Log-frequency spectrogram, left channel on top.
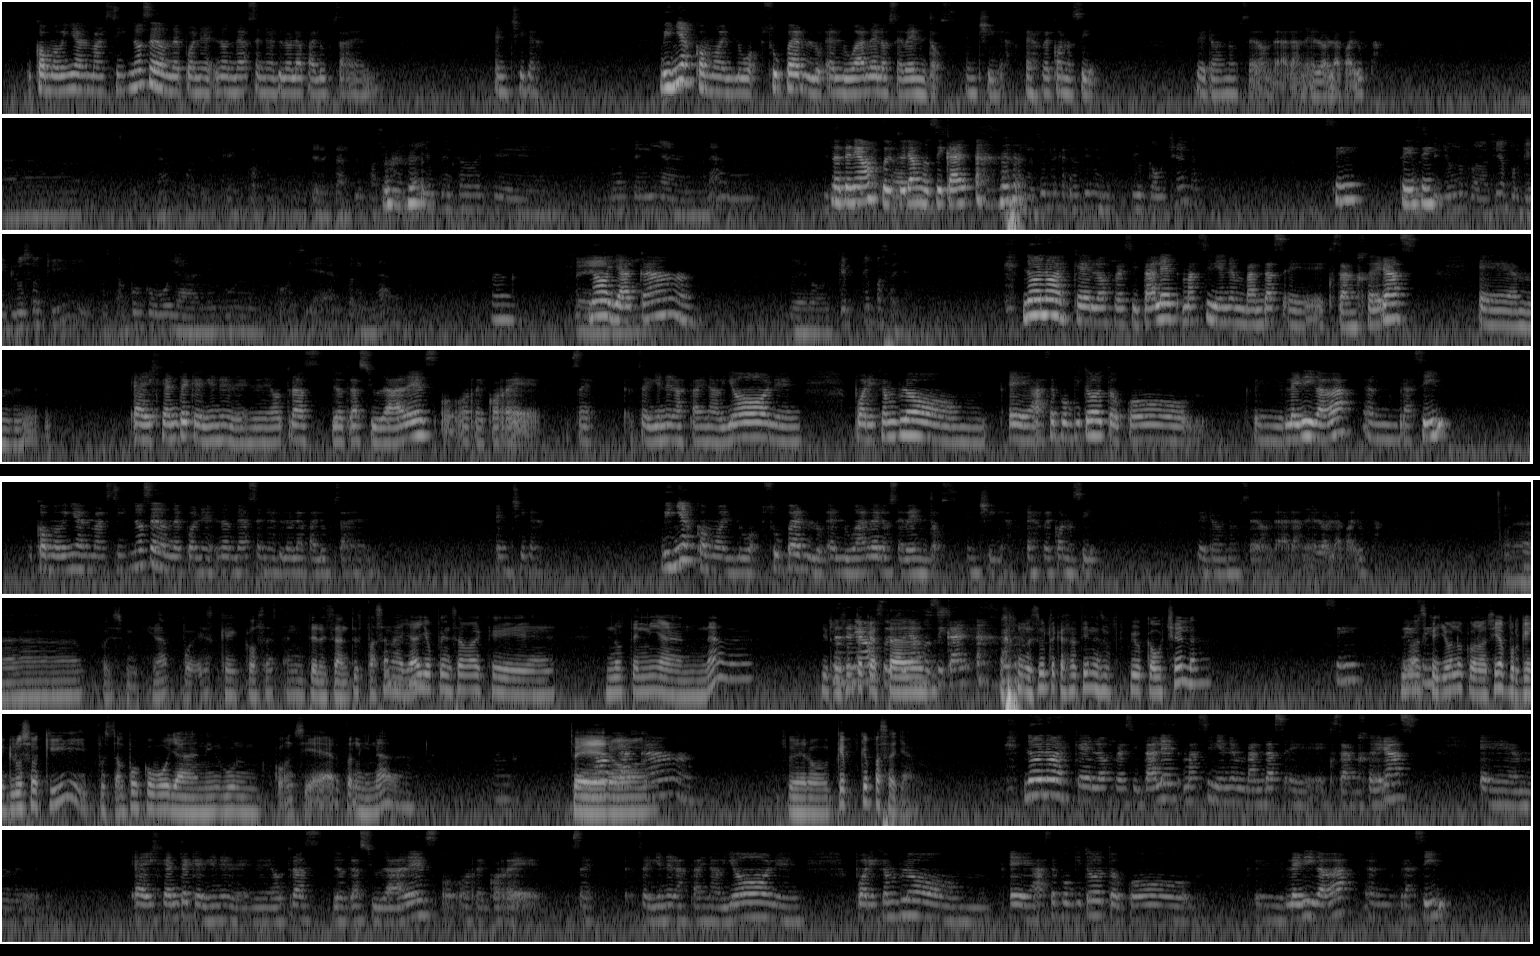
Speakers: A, on the left; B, on the right.
A: Como Viña del Mar, sí. No sé dónde pone, dónde hacen el Lollapalooza en, en Chile. Viña es como el lu- super lu- el lugar de los eventos en Chile, es reconocido, pero no sé dónde harán el Lollapalooza.
B: Ah, pues mira, pues qué cosas tan interesantes pasan
A: <laughs>
B: allá. Yo pensaba que no tenía nada y resulta
A: No teníamos
B: que hasta
A: cultura musical.
B: s- <laughs> resulta
A: <laughs>
B: que hasta tiene su propio Coachella.
A: Sí, sí,
B: No es
A: sí.
B: que yo no conocía porque incluso aquí pues tampoco voy a ningún concierto ni nada.
A: Ah.
B: Pero
A: No, y acá,
B: pero ¿qué qué pasa allá?
A: No, no, es que los recitales, más si vienen bandas eh, extranjeras, em, hay gente que viene de, de otras, de otras ciudades o, o recorre, no sé, se vienen hasta en avión. en- por ejemplo, mm, eh, hace poquito tocó eh, Lady Gaga en Brasil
